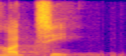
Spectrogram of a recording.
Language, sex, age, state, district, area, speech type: Tamil, male, 18-30, Tamil Nadu, Erode, urban, read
